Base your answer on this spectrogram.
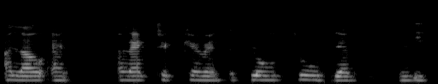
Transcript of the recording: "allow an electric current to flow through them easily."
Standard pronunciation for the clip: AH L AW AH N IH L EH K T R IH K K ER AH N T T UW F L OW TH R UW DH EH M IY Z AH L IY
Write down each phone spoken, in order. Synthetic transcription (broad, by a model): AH L AW AH N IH L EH K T R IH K K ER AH N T T UW F L OW T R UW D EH M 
